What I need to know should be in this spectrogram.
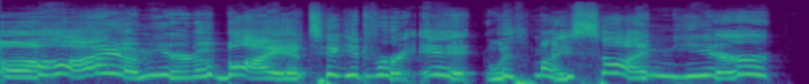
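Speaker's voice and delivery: put-on very high, slow kid voice, cracking like a preteen. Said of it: "Like a voice cracking twelve-year-old".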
